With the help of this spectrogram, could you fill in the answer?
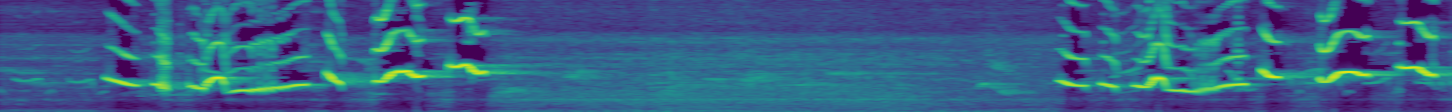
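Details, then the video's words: Oriental magpie-robin luring song for making hard-to-start birds sing: two strong runs of fast, swooping whistled notes on either side of a roughly three-second gap filled with soft rustling noise. "tera memancing Kacer bahan susah bunyi langsung gacor"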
